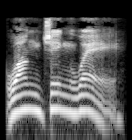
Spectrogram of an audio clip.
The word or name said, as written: Wang Ching-wei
